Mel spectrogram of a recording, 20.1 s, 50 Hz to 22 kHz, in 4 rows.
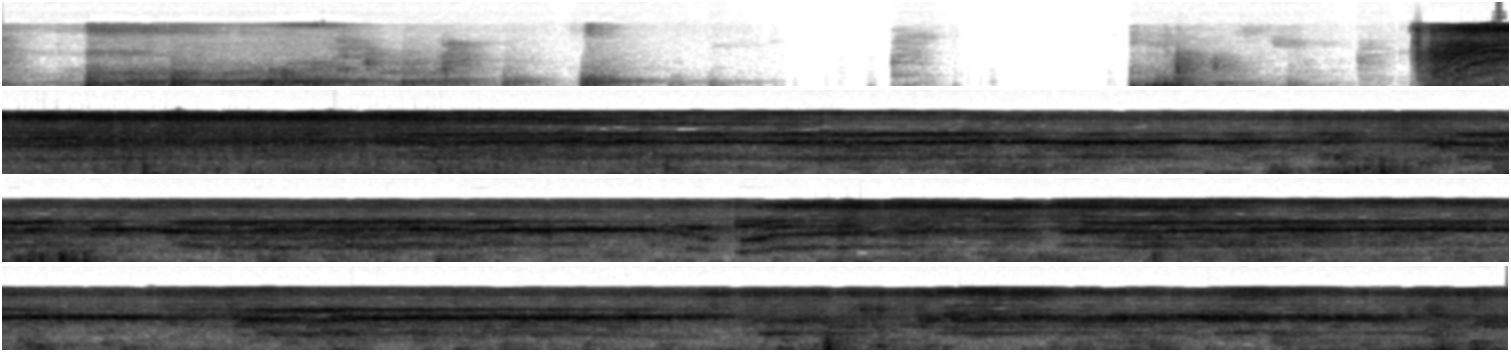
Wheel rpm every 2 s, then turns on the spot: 0, 0, 90, 230, 230, 220, 190, 230, 230, 230.
none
